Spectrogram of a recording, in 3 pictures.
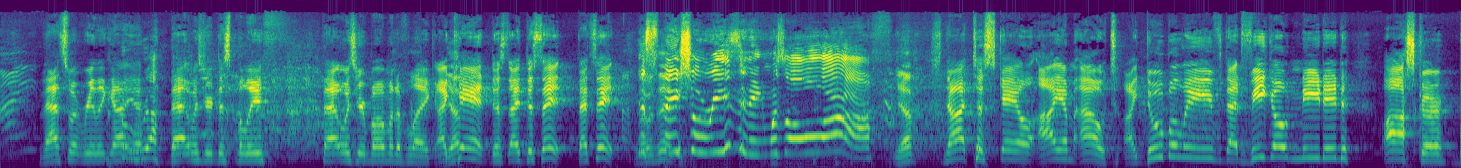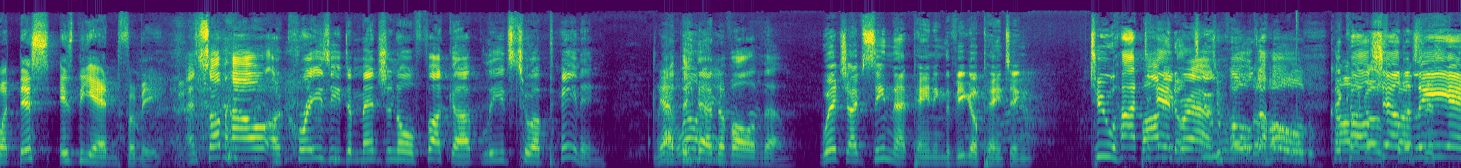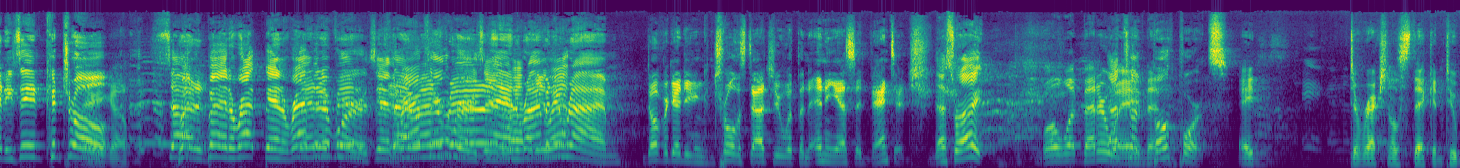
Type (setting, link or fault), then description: setting, live audience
